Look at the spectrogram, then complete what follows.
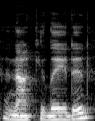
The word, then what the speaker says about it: inoculated: lacks if owl so ted at the end often sounds like the word did inoculated inoculated you might find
